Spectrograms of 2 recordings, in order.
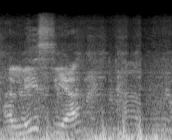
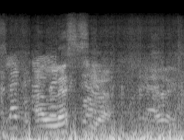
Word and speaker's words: Alessia: And that is Alicia, That's right. half Italian. So she's from like that kind of right. No. How do you say your name? I wasn't even close. Alessia. That's even better. Like Malaysia.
